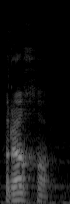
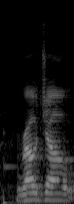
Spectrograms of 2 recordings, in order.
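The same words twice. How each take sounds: First: The R is a Spanish-style rolled R. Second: The R is an English-style R. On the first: The speaker calls it right. "the real way that you say that word is rojo. Did you hear that Spanish R?" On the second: The speaker calls it wrong. "rojo is how you say this word"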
